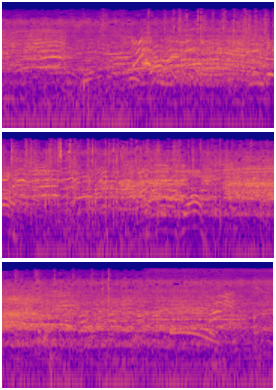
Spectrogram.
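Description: A crowd of spectators shouting and cheering, many voices overlapping, with a denser stretch of shouting about seven seconds in.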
